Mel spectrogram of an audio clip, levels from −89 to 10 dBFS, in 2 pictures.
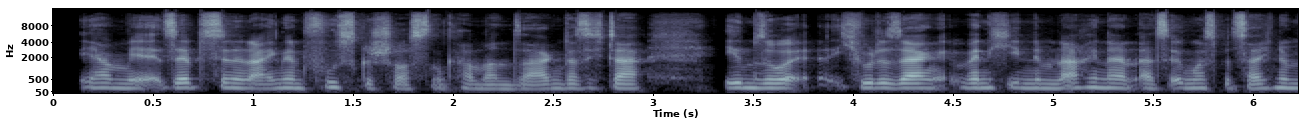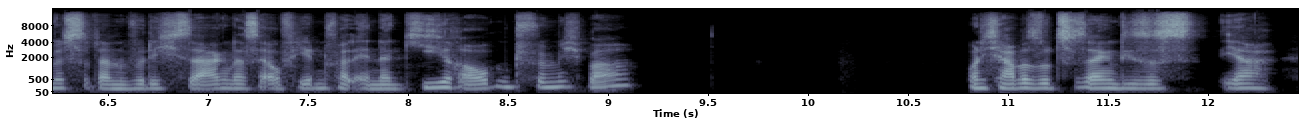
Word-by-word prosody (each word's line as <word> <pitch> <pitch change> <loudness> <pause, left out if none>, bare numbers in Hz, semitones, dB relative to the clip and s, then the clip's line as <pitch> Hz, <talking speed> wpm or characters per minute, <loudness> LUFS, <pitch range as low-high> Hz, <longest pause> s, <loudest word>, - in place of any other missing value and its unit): ja, 170 -1 -5
mir 155 - -3
selbst 170 +1 +5
in 170 - -2
den 160 - -3
eigenen 160 +3 -1
Fuß 185 -1 +2
geschossen, - - +2
kann - - -11
man 135 -1 -9
sagen, 135 +4 -3
dass 155 +1 +2
ich 155 - -2
da 150 -1 +2 0.4
eben 170 -1 -5
so 160 0 0 0.2
ich - - -3
würde 170 0 -4
sagen, 165 0 +3
wenn 165 0 -2
ich 165 - -3
ihn 170 -2 -9
im 155 -1 -8
Nachhinein 165 -2 -3
als - - +4
irgendwas 160 0 -2
bezeichnen 160 +3 0
müsste, 160 0 +4
dann 140 -1 -7
würde 150 0 -8
ich 145 - +2
sagen, 135 +4 0
dass 150 0 +3
er - - -3
auf - - -7
jeden 150 +1 -9
Fall - - -6
energieraubend 150 +5 -4
für 185 - -4
mich 200 +3 -8
war. 245 +1 -6 1.7
Und 160 - -3
ich 155 - +2
habe 150 +2 0
sozusagen 155 0 +3
dieses 150 0 +6
ja, 155 -1 -5
160 Hz, 225 wpm, -24 LUFS, 150-170 Hz, 1.7 s, dieses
